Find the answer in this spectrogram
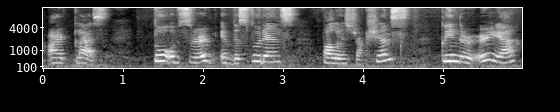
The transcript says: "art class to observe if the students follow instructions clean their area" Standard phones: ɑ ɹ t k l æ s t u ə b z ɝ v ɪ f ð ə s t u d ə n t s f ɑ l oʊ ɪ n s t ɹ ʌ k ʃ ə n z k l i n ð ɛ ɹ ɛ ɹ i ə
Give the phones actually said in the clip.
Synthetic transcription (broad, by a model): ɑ ɹ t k l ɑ s t u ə b s ɝ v ɪ f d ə s t u d ə n t s p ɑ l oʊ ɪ n s t ɹ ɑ k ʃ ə n s k l i n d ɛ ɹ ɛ ɹ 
